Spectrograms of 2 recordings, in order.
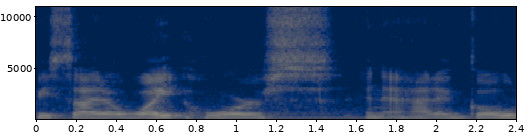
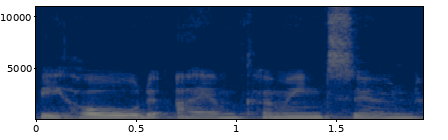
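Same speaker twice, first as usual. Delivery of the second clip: quiet, soft, gentle, tender and calm; 3 dB quieter than usual. Recounting what a figure on a horse said, retelling in a soft, gentle voice. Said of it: "in a real soft, gentle voice".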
